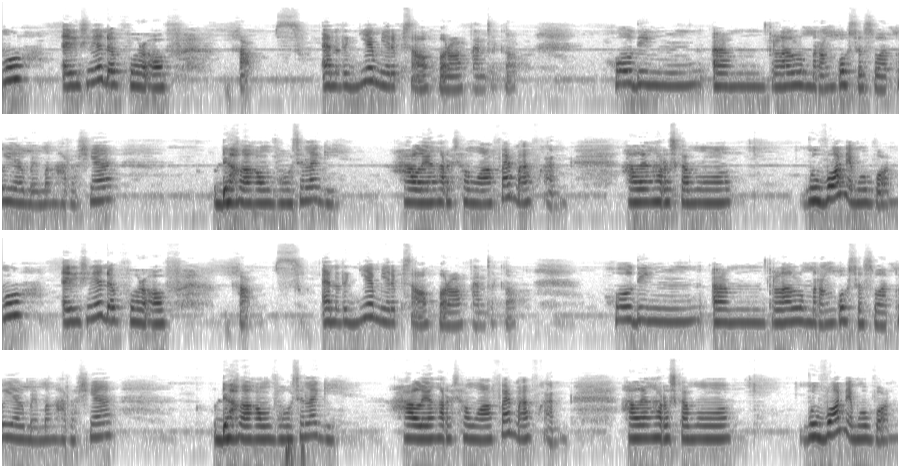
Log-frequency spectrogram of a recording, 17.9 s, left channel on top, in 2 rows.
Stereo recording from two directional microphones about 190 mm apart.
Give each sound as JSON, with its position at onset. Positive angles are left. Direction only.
{"t": 0.0, "sound": "speech", "side_deg": -45}
{"t": 6.1, "sound": "a woman's voice", "side_deg": -55}
{"t": 11.1, "sound": "a woman's voice", "side_deg": -50}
